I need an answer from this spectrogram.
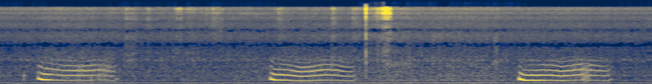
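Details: Mother cat snoring: voiced, tonal, moaning snores about a second long, each sliding down then flattening, repeated roughly every three seconds over a steady low hum and soft room noise.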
